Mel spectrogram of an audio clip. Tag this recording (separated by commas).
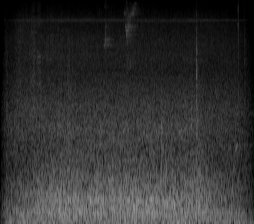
Car, Vehicle, Motor vehicle (road)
